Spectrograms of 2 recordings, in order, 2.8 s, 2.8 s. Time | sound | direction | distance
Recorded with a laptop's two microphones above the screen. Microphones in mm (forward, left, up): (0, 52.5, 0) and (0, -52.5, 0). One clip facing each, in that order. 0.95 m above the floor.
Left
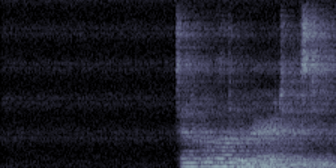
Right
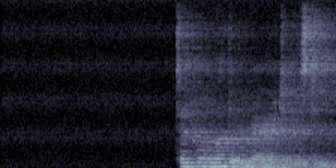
1.5 | a man speaking | 70° right (ahead or behind) | 2 m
